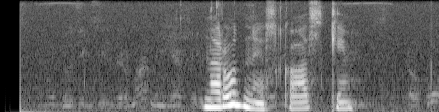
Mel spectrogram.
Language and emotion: Russian, sad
